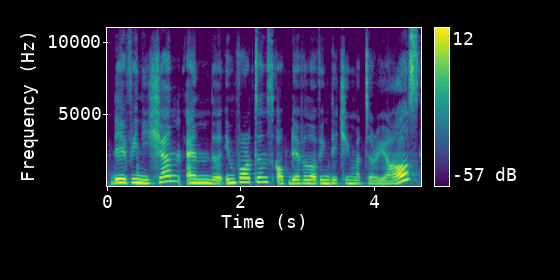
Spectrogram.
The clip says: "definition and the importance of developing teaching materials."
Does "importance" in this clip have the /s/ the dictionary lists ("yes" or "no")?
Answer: yes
